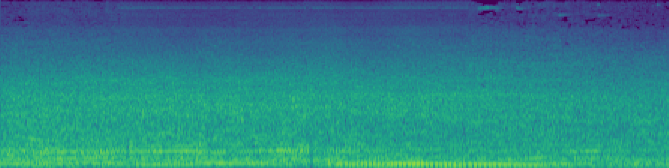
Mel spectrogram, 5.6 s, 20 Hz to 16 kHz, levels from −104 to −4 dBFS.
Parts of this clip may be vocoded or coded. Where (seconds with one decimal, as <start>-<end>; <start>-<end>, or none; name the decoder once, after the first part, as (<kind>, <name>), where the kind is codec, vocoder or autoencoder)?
1.0-3.9 (codec, SNAC)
